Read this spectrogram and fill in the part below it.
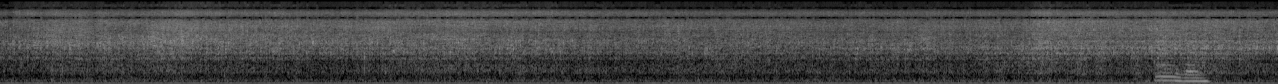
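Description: Thick pork chops fry in a pan with a steady, loud sizzle and hiss throughout, and a brief scrape near the end as one is moved.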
